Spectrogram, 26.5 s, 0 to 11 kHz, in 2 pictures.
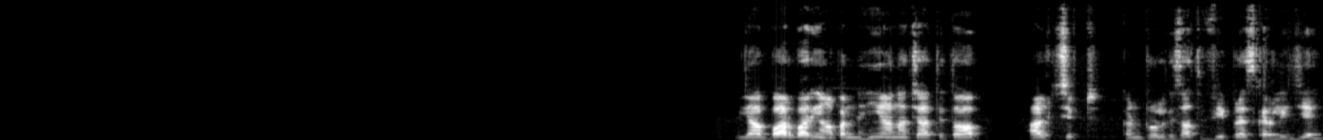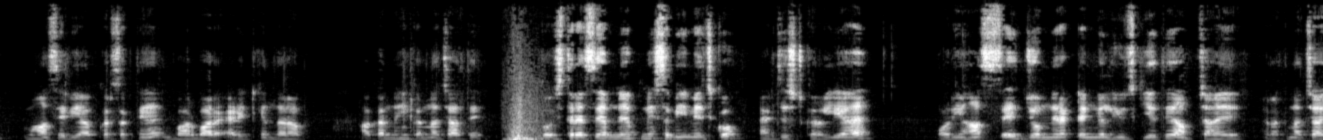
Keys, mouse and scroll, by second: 0.6 ctrl+click, 2.4 click, 13.1 click, 17.2 ctrl+t, 22.0 click.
